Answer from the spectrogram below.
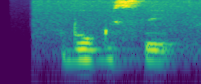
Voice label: "bʋgse", Moore; divine

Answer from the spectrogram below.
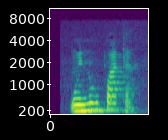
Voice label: "wẽ nug-poaka", moore

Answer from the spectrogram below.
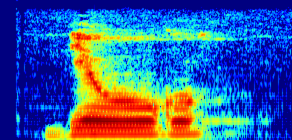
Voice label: "beoogo", moore

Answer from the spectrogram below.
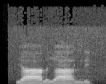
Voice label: "yaal-yaale", moore; a little bit

